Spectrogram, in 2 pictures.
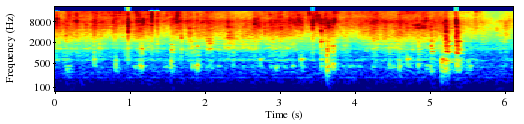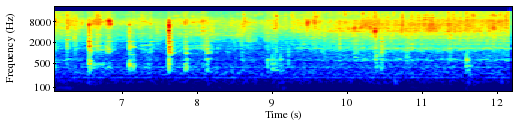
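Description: Onions, garlic and ginger sizzling in hot oil in a metal rice-cooker pot while a wooden spoon stirs them, scraping and tapping against the pot. The sizzle and stirring are louder at first and drop off about halfway through, leaving a quieter sizzle with scattered taps.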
